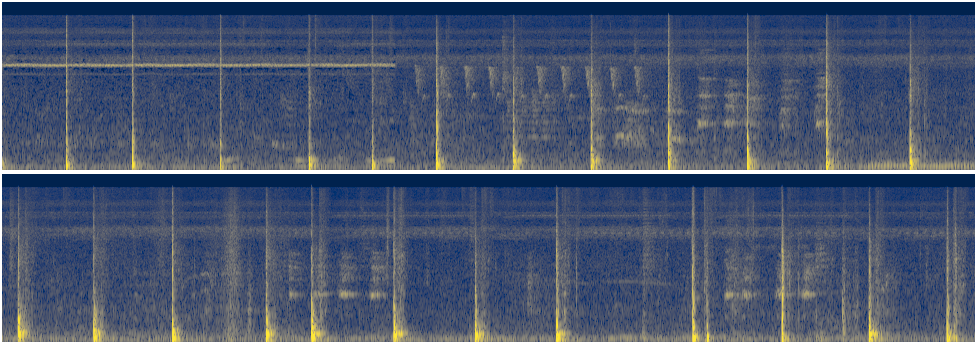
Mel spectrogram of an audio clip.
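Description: Sharp strikes of a hand tool, repeated steadily, about once a second at first and quickening to one and a half to two a second after about six seconds. A steady high whine runs under the first six seconds and then stops.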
